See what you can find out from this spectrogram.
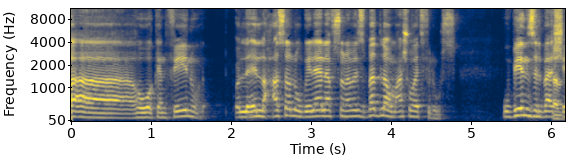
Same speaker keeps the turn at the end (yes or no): no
